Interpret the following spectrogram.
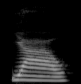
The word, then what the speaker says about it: ยาว: We write ยาว with ยอยักษ์สระอาวอแหวน ยอยักษ์ is a low class consonant to start the syllable, and วอแหวน at the end makes it a live syllable, so it's also mid-tone. ยาว Your turn to write it.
